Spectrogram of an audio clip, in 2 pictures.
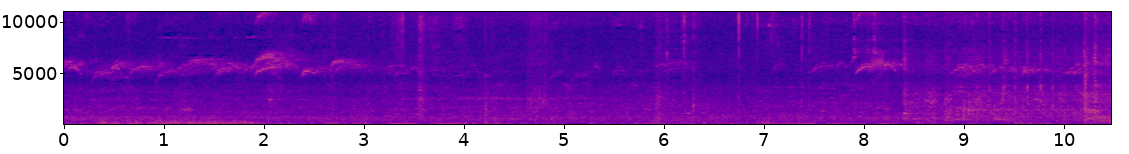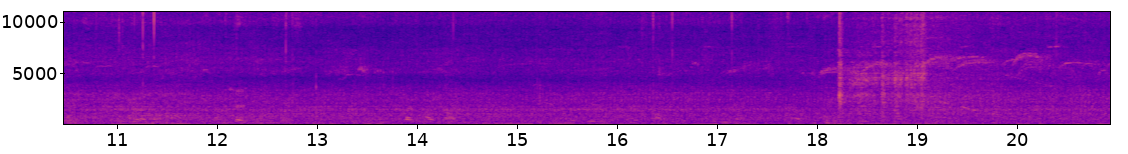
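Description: A crowd of men and women chatters in a low murmur some distance away outdoors.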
